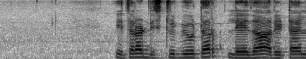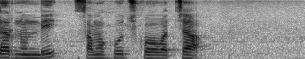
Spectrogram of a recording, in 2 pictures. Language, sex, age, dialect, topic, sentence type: Telugu, male, 25-30, Telangana, agriculture, question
